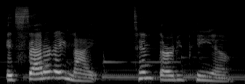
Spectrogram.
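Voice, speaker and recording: A woman's voice: mid-range voice, very animated, moderate pace. A woman with an American accent narrating a scripted story as its storyteller. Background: music.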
